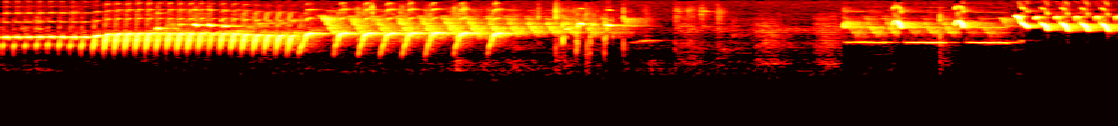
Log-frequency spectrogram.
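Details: A canary sings a rapid buzzy trill followed by a quick series of high chipping notes, then fades into quieter scattered tones and a sharp high whistle, ending with a bright buzzy burst. A steady low hum is present.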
